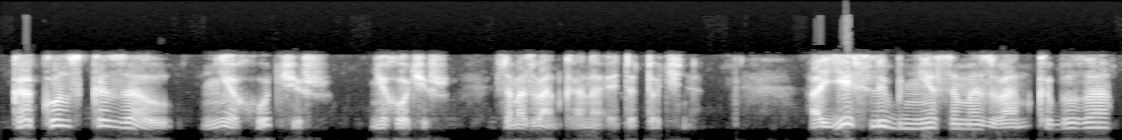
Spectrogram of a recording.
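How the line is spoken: Sad wry smirk. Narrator (Russian): Человек в зеркале печально усмехнулся

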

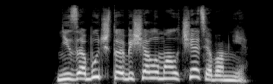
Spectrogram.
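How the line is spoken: Shouting after someone. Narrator (Russian): крикнула я ей вслед

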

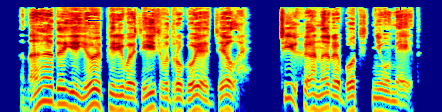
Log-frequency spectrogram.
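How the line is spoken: Tired speech. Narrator (Russian): устало сказал Орлов

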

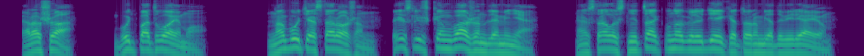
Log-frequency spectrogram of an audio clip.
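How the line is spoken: Stern. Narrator (Russian): строго проговорил он

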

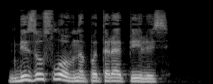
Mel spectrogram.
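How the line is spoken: Cold, curt interruption. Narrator (Russian): холодно перебил Саварт, не удосужившись дослушать до конца

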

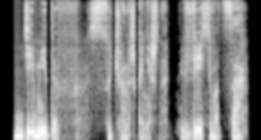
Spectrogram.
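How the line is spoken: Father, through teeth. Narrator (Russian): процедил батя

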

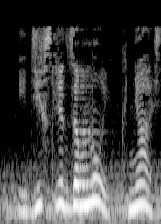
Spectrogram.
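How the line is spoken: Calm. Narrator (Russian): спокойно сказал

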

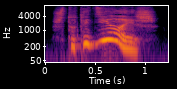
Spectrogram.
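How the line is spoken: Exclamation. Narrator (Russian): воскликнула она

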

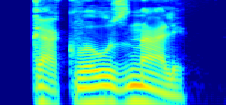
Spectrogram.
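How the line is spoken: Forced through teeth. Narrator (Russian): выдавил Кадберт сквозь зубы

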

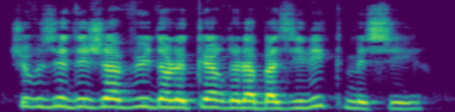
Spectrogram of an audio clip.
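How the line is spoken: Cold. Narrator (French): dit-il froidement

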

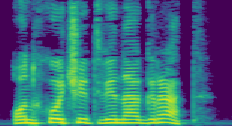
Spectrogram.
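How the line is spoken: Plain. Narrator (Russian): сказал я

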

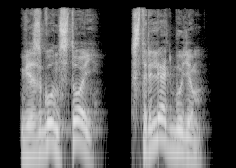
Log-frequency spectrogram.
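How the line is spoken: Shout. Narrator (Russian): выкрикнул Островой

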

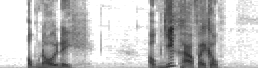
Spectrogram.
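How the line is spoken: Stern after exhale. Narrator (Vietnamese): thở hắt ra một hơi rồi quay người nghiêm giọng

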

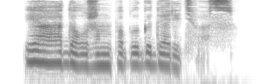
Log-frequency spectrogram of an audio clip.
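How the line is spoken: Quiet. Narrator (Russian): сказал он негромко

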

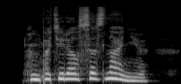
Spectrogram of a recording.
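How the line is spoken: Breathless exhale. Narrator (Russian): выдохнула Марила

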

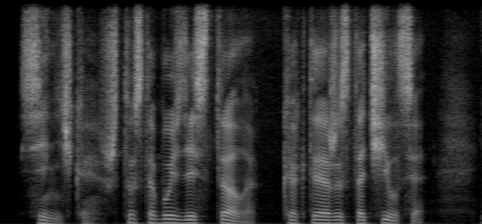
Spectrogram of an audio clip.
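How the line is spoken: Frightened whisper, mother. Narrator (Russian): испуганно зашептала мама

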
